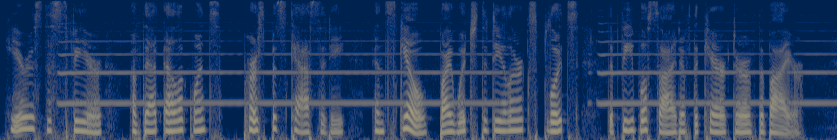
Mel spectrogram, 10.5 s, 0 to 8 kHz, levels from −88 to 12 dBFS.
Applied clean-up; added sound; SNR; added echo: none; Trumpet; 16 dB; none.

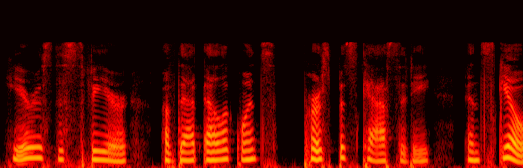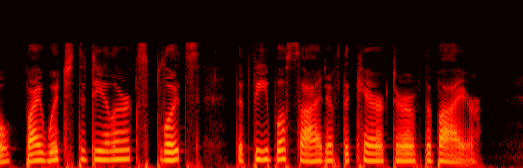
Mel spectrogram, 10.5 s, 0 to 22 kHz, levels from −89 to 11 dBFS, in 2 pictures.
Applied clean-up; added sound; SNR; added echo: none; none; none; none.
